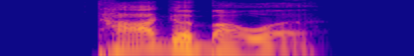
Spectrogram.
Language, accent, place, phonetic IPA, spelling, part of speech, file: German, Germany, Berlin, [ˈtaːɡəbaʊ̯ə], Tagebaue, noun, De-Tagebaue.ogg
- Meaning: nominative/accusative/genitive plural of Tagebau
